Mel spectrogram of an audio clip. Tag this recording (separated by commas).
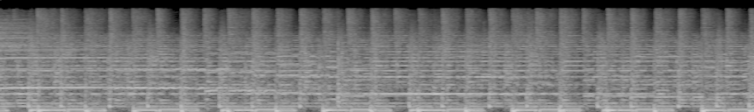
Music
